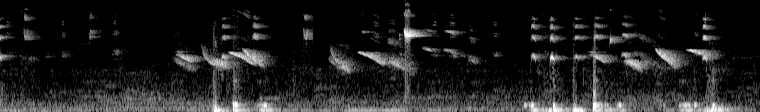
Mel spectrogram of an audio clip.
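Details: Green-winged saltator song used to warm up captive birds: loud slurred whistles, some falling and some rising, in two bursts with pauses between. Low dull knocks and thumps sound beneath, with faint high chirps.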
